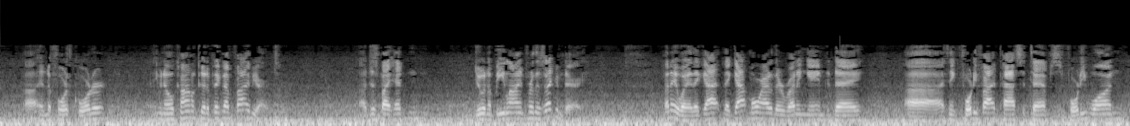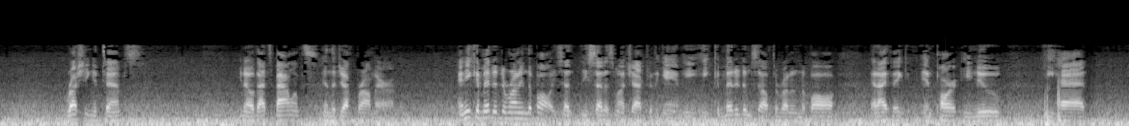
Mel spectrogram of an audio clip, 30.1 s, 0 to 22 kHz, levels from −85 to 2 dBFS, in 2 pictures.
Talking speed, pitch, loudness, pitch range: 175 wpm, 125 Hz, -16 LUFS, 110-140 Hz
